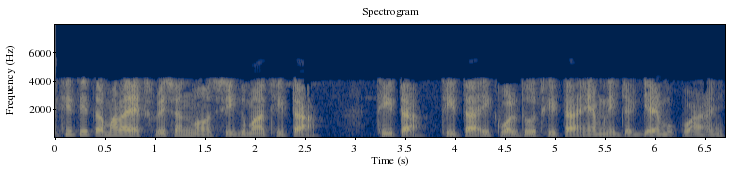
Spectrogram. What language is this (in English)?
Gujarati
